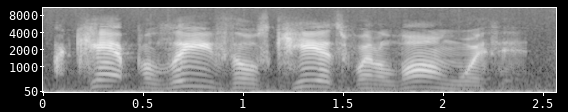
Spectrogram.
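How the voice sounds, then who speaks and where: A man's voice: sits high, animated, bright, forceful tone, exaggerated voice, poor audio. A man playing a confused, loyal prisoner under questioning in an audio drama, speaking hesitantly. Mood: earnest, regretful. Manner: halting, hesitant. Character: confused, guilt-laden prisoner loyally covering for friends. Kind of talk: post-apocalyptic audio drama acting.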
